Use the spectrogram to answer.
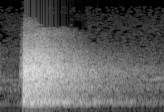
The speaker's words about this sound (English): stop shooting. Put down that gun.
